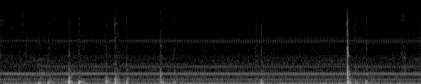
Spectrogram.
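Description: Steady electrical mains hum, with a few scattered clicks of computer keys. The sharpest click comes about three and a half seconds in.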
